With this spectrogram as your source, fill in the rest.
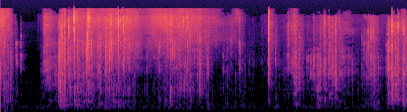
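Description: Newsprint newspaper sheets are crumpled and smoothed down by palms on a desk, giving dense, bright crinkling and crackling with softer rubbing swishes between bursts. The sound comes in irregular bursts with short pauses, the crisp paper noise sitting almost entirely in the high range with no low end.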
